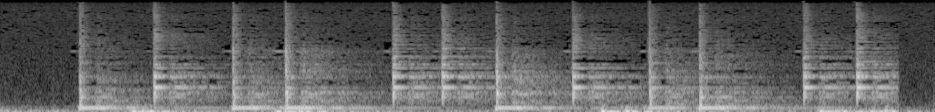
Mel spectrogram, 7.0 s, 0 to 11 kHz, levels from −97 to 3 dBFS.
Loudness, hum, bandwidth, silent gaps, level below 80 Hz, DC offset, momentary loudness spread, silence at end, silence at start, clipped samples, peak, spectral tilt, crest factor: -24 LUFS; none; 10.5 kHz; none; -32 dBFS; under 0.1%; 10 LU; 0.05 s; 0 s; under 0.1%; -2 dBFS; -6.5 dB/octave; 20 dB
